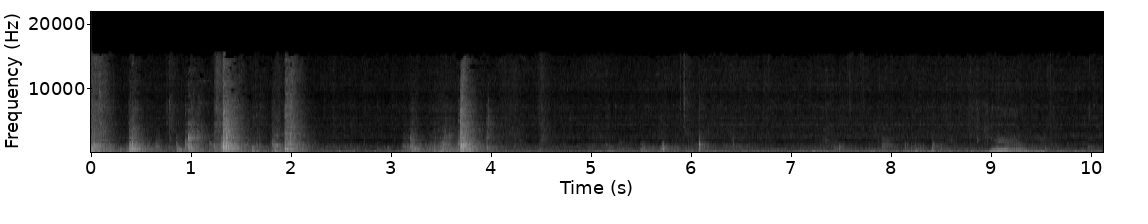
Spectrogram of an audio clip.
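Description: A wooden spatula knocking sharply against a large aluminium cooking pot, five or so knocks in the first four seconds, then only faint small clicks.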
